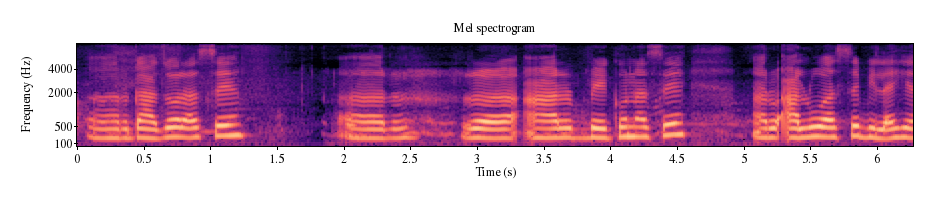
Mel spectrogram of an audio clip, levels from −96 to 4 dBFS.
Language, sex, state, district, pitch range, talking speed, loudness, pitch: Bengali, female, West Bengal, Kolkata, 225-250 Hz, 115 wpm, -14 LUFS, 230 Hz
